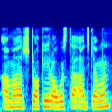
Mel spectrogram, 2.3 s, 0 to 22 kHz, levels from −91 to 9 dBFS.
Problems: background sounds at intervals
